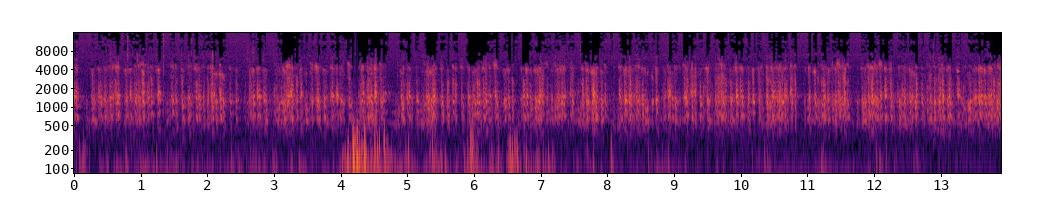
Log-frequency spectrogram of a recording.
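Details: Spring pond chorus of frogs in Upstate New York, April 12, 2014, afternoon; many callers trill together in an unbroken, loud mass of sound, broken by a brief low thud near the middle.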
